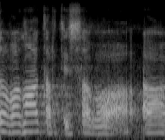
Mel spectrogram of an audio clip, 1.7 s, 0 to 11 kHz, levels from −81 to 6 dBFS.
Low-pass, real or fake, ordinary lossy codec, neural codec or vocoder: 9.9 kHz; fake; Opus, 32 kbps; vocoder, 24 kHz, 100 mel bands, Vocos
